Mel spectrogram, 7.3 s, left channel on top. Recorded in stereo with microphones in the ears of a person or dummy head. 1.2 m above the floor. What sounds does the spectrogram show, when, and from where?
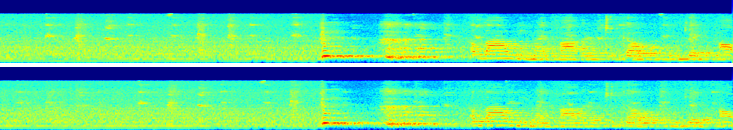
3.2 s laughter: 20° left (ahead or behind), 3 m; by 4.3 s 10° left (ahead or behind), 3 m
4.7 s a woman speaking: 15° left (ahead or behind), 2.5 m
